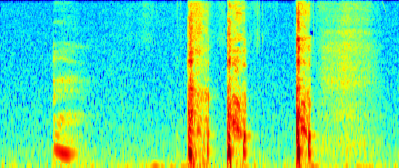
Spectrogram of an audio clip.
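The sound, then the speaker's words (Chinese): A person coughs. A soft low sound comes first, then three sharp, rough coughs in quick succession, moderately loud against near silence. “刚刚不咳嗽，现在有咳嗽了”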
